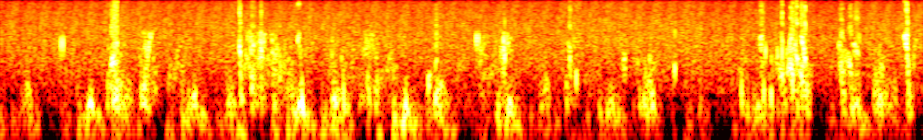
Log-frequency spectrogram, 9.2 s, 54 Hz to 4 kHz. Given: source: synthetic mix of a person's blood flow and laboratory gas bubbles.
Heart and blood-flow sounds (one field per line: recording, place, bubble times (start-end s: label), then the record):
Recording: Doppler ultrasound of blood flow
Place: precordium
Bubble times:
0.57-0.67 s: bubbles
1.05-1.27 s: bubbles
1.36-1.58 s: bubbles
2.39-3.04 s: bubbles
3.39-3.52 s: bubbles
3.58-3.80 s: bubbles
4.25-4.42 s: bubbles
4.72-4.90 s: bubbles
4.98-5.13 s: bubbles
5.64-5.80 s: bubbles
6.15-6.27 s: bubbles
6.35-6.58 s: bubbles
6.71-6.79 s: bubbles
7.38-7.47 s: bubbles
7.58-8.12 s: bubbles
8.38-8.61 s: bubbles
8.72-8.89 s: bubbles
9.02-9.17 s: bubbles
From the record:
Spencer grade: 3 (all of the cardiac periods contain showers or single bubble signals, but not dominating or overriding the cardiac motion signals)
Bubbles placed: anywhere in the cardiac cycle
